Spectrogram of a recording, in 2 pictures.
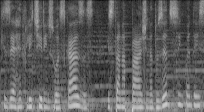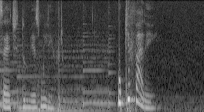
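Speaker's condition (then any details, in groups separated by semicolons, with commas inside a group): No condition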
